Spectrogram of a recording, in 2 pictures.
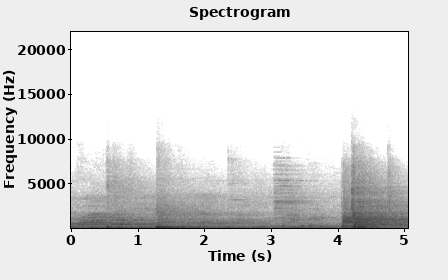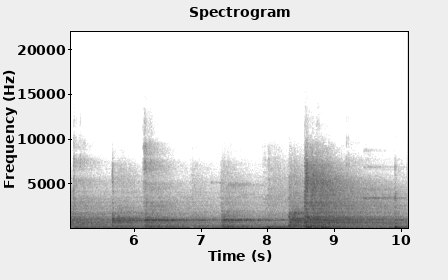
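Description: Rackets strike a ball with sharp cracks.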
